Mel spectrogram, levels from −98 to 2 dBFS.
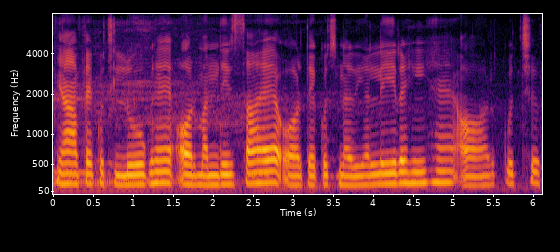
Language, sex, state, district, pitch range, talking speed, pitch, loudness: Hindi, female, Madhya Pradesh, Katni, 160-185 Hz, 165 wpm, 175 Hz, -17 LUFS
